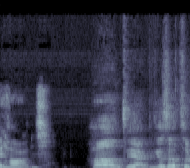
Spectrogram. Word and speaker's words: Hans: I say Hans.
